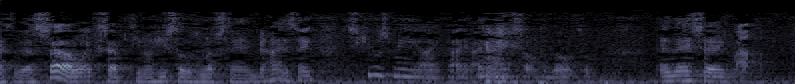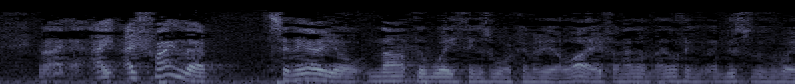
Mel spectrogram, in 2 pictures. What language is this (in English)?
English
